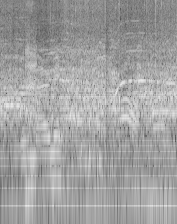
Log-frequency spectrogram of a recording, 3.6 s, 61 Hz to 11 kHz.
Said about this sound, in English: And everybody is applauding, and they're starting the wave, and all the John 3:16 signs come out.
